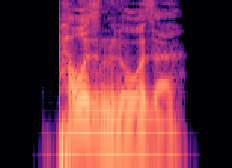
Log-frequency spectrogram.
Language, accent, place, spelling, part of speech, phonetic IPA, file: German, Germany, Berlin, pausenlose, adjective, [ˈpaʊ̯zn̩ˌloːzə], De-pausenlose.ogg
- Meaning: inflection of pausenlos: 1. strong/mixed nominative/accusative feminine singular 2. strong nominative/accusative plural 3. weak nominative all-gender singular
